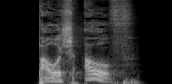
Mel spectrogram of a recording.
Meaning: 1. singular imperative of aufbauschen 2. first-person singular present of aufbauschen
- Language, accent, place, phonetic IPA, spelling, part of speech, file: German, Germany, Berlin, [ˌbaʊ̯ʃ ˈaʊ̯f], bausch auf, verb, De-bausch auf.ogg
